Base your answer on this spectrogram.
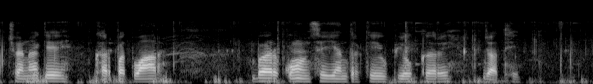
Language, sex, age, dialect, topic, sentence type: Chhattisgarhi, male, 18-24, Western/Budati/Khatahi, agriculture, question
